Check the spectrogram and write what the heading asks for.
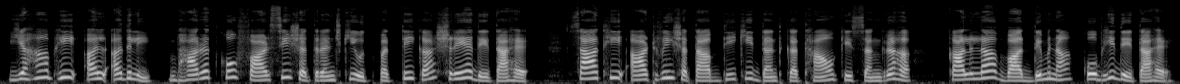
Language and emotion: Hindi, neutral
